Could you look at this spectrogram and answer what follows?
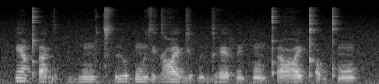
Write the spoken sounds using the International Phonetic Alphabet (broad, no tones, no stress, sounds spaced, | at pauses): ẽ qʼ ɛ ɡ o k bʱ ũ v t͡sʼ ɨ ʊ̯ p ũ z ɪ ɡ ʕ ɛ ɡ e p ɨ ɡʱ ɛ f ẽ k õ ɡ qʼ ɨ ʕ e kʼ ɒ ɡ kʼ õ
